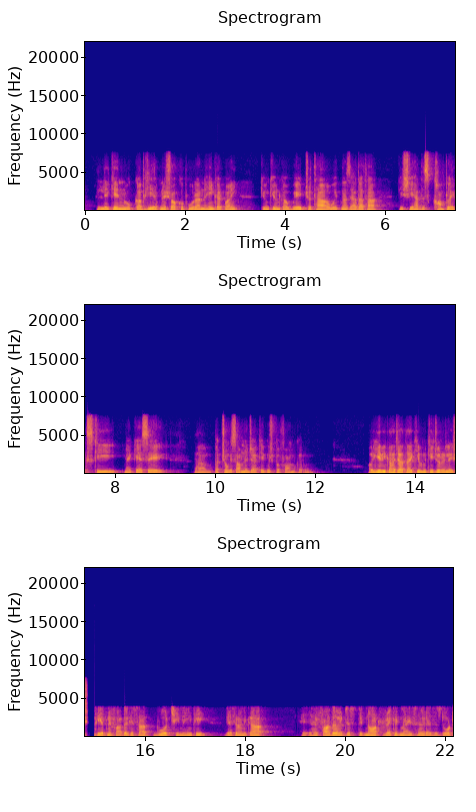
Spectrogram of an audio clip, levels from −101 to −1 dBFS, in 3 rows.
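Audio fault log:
14.83–14.99 s, handover gap: the speech fades out within a few tens of milliseconds and stays silent for 160 ms. Speech frames stopped arriving while the call switched networks, so nothing spoken during the switch survives, and the sound resumes only when the new link starts.
14.99 s to end, fallback to narrowband: right after the gap, everything above 4 kHz disappears and the speech turns duller and rougher. Before this point the AMR wideband (HD Voice) codec carried a fuller band with only light coding damage, consistent with about 12.65 kbit/s. The new, narrower sound fits a switch to GSM full-rate coding at around 13 kbit/s.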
